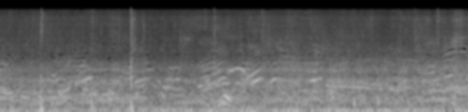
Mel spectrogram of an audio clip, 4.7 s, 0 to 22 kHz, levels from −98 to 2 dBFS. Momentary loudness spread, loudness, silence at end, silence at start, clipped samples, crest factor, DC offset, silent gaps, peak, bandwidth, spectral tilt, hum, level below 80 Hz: 5 LU; -29 LUFS; 0 s; 0 s; under 0.1%; 24 dB; under 0.1%; none; -6 dBFS; 16.5 kHz; -5 dB/octave; none; -34 dBFS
